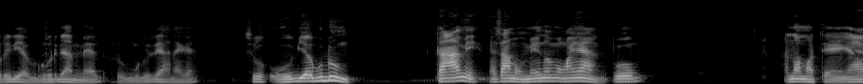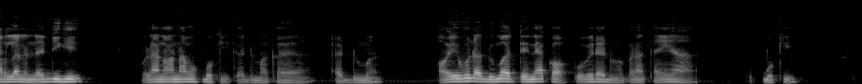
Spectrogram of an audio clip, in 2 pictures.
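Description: Right near the start of the speech, from about 0.42 to 0.47 s, there's a short chirp, squawk, click or hole caused by damaged data in the compressed stream. Part of the data went bad, so the decoder misread those frames, lost sync and had to hunt for the next clean frame header.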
